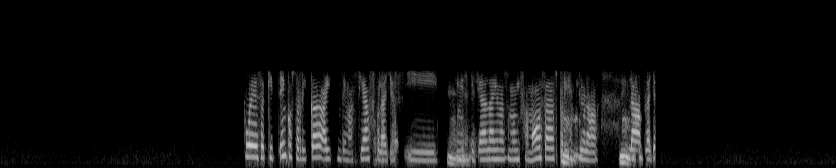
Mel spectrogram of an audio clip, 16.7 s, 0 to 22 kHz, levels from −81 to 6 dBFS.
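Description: A speech recording carries the AMR narrowband mobile codec throughout, with plainly audible damage. The voice sounds buzzy and synthetic, which fits a mid-rate mode around 10.2 kbps. On a spectrogram everything stops at a hard ceiling of 4 kHz, and the harmonics look smeared and grainy because the codec rebuilds each 20 ms frame from a vocal-tract model and a few excitation pulses rather than the original waveform. An echo leak appears at 7.89–7.99 s, 9.24–9.54 s, 11.48–11.57 s and 12.66–12.87 s as a delayed copy of the voice trailing by 249 ms. It is about 15 dB below the speech at first, about 20 dB below at 9.24 s, and only about 10 dB below in the last two. The likely cause is a far end on speakerphone whose echo canceller let part of its microphone pickup return. On a spectrogram it shows as a shifted, weaker ghost of the preceding syllable pattern. Speech suppressed in double talk overlaps these moments, at 7.76–8.06 s and 9.26–9.59 s with dips of about 5 dB, and at 12.74–12.93 s with a deeper dip of about 15 dB. 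It affects roughly a tenth to a sixth of a second each time. The likely cause is an echo canceller that could not tell the talker from the returning echo and attenuated both. On a waveform the envelope sags in short notches, and the spectrogram thins. Lost AMR speech frames occur once, a single 20 ms frame at 10.38–10.43 s. The decoder repeated the last good pitch and filter settings at reduced gain, so a brief warbly dip is heard. It shows as a short smeared, flattened patch in the spectrogram and a small amplitude hollow in the waveform.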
